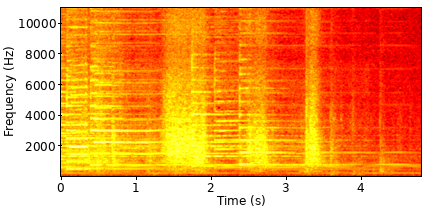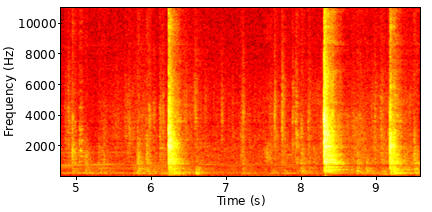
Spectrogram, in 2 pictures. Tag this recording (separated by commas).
outside, urban or man-made, Music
